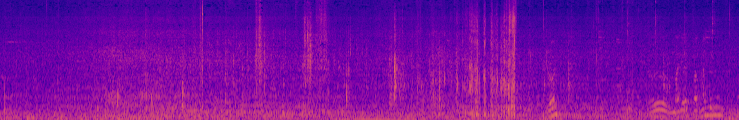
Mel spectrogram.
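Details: Hungry stray mother cat living at a pagoda, eating food she was given; a few short, arched meows come near the end amid steady traffic rumble, clattering and occasional voices.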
